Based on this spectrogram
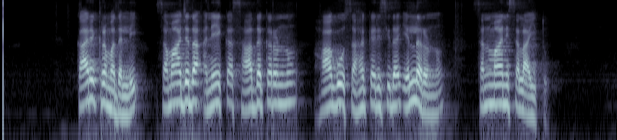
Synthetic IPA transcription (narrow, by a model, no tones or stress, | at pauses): kaːɾjɐkɾɐmɐd̪ɐlːi | sɐmaːd͡ʒɐd̪ɐʔɐnɛːkɐsaːd̪ʱɐkɐɾɐnːu | ɦaːɡusɐɦɐkɐɾisid̪ɐʔɛlːɐɾɐnːu | sɐnmaːnisɐlaːjit̪u̥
